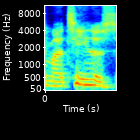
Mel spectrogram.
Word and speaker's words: Martinus: I'm saying it correctly Martin ooze well actually in Danish we say mightiness Oh maestro Matthias is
